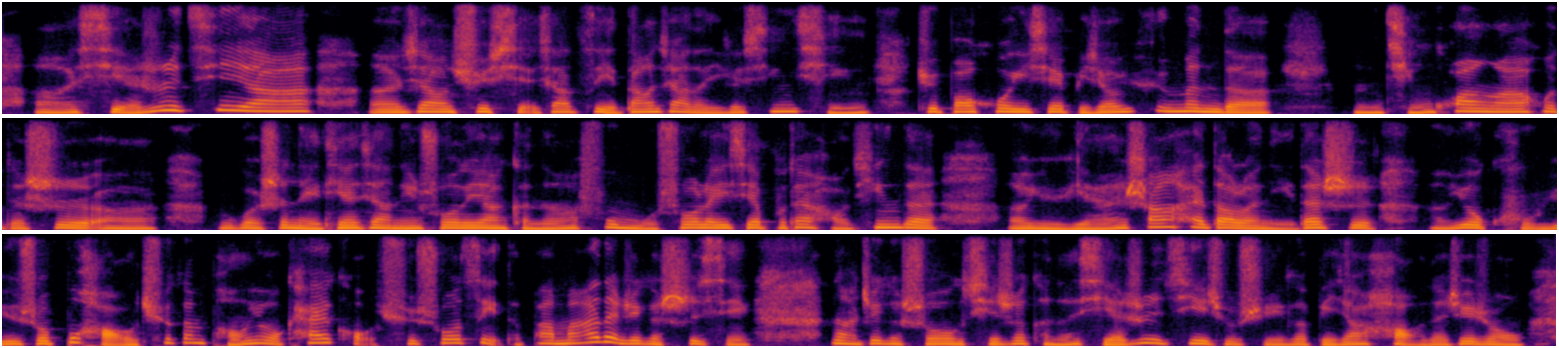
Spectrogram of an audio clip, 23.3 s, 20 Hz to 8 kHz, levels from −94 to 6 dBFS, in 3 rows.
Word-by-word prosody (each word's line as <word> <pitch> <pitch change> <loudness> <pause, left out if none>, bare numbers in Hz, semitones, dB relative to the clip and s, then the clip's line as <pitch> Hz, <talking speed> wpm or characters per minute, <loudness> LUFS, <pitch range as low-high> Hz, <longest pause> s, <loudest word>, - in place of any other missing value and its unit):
呃， 180 -1 0
写 180 -2 0
日 295 - +3
记 310 +2 -1
啊， 250 -2 +1 0.2
呃， 185 0 0
这 190 +4 +1
样 205 -1 +3
去 215 +3 +1
写 195 -1 -3
下 200 +3 0
自 200 +2 -1
己 170 - +1
当 205 +5 +1
下 210 -1 -1
的 175 -2 -1
一 160 - -4
个 175 +2 -2
心 230 +5 -1
情。 165 -7 -5 0.2
就 215 - 0
包 210 +2 +2
括 225 -1 +1
一 200 - +4
些 205 +2 0
比 175 -2 -3
较 190 +4 +2
郁 235 +5 -2
闷 235 -3 +5
的， 170 -3 +2 0.4
嗯， 170 -1 -1
情 170 +3 -1
况 235 +2 +2
啊， 210 0 +2
或 215 +1 -3
者 175 -2 -3
是 195 +2 +1
呃， 170 -1 -1 0.3
如 180 0 -4
果 185 0 +1
是 200 +4 0
哪 175 -4 +3
天 195 +4 +3
像 195 -2 +2
您 180 0 +2
说 200 +2 +1
的 195 - +4
一 - - +4
样， 185 -1 +3
可 180 -1 -4
能 165 +2 0
父 225 +5 -3
母 175 -6 +1
说 215 +7 0
了 205 -1 +4
一 - - +4
些 210 +1 +1
不 200 +1 -4
太 225 +2 0
好 165 -6 -6
听 230 +8 +2
的， 200 -4 +3 0.3
呃， 175 -1 0
语 160 -4 0
言， 150 +5 0
伤 255 +5 +1
害 240 -2 0
到 215 -1 +4
了 180 -2 +3
你， 155 -3 -3
但 210 +8 +3
是， 195 -3 +1 0.3
嗯， 175 0 -3
又 205 +1 +4
苦 160 -5 -7
于 185 +4 +1
说 205 +3 +1
不 305 +10 -1
好 150 - +1
去 270 - -5
跟 270 0 -2
朋 195 -1 -1
友 215 -6 +1
开 275 +9 0
口 280 - -8
去 215 - -7
说 260 +6 -1
自 260 - -11
己 240 - -3
的 170 - -12
爸 230 +4 -1
妈 235 +8 +2
的 335 - +5
这 215 -1 +2
个 190 -2 0
事 205 +3 +1
情， 165 -3 -4 0.4
那 225 -4 +2
这 220 +3 +1
个 195 -2 0
时 190 - -3
候 190 -1 +3
其 185 +1 -2
实 205 +3 +1
可 190 -1 -5
能 170 +1 +1
写 175 -3 +1
日 245 +9 0
记 220 +1 +1
就 185 -1 -3
是 170 0 -4
一 165 - -2
个 175 +1 -1
比 165 0 -2
较 185 +2 +1
好 165 -4 -1
的 165 +1 -1
这 190 +4 +1
种， 165 -4 -1
195 Hz, 305 characters per minute, -23 LUFS, 175-215 Hz, 0.4 s, 闷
